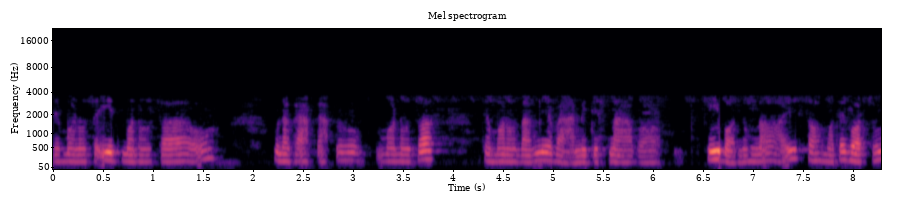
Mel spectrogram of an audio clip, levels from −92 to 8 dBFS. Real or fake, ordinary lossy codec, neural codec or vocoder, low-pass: real; none; none; 3.6 kHz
